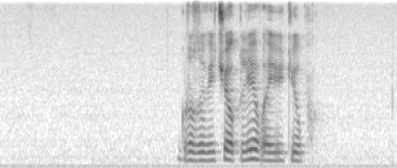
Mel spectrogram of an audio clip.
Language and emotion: Russian, neutral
